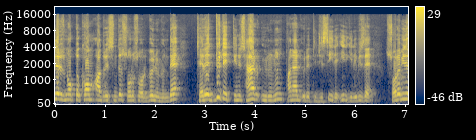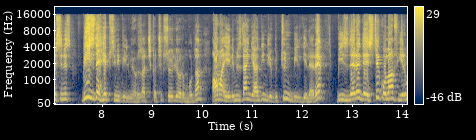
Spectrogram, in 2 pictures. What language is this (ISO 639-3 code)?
tur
